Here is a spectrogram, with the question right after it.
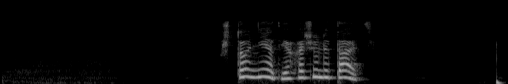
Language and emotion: Russian, positive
